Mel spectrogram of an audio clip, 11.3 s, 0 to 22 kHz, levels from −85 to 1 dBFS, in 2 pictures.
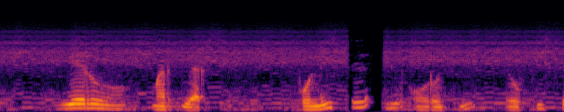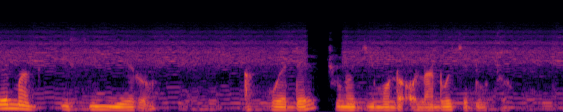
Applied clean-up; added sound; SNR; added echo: none; Guitar; 14 dB; none.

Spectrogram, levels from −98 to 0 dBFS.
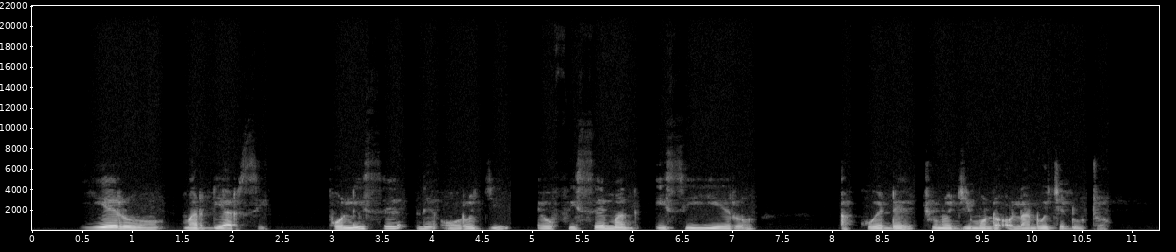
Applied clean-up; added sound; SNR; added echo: none; none; none; none.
